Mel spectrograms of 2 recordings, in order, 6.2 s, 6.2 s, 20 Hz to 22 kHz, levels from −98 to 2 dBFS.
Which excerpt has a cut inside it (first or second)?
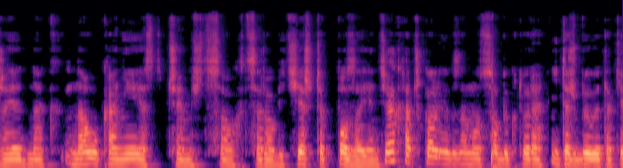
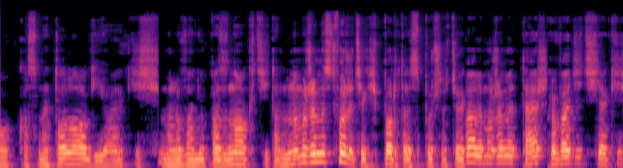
second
